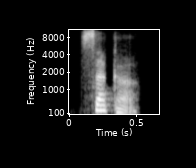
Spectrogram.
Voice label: "succor", Indian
